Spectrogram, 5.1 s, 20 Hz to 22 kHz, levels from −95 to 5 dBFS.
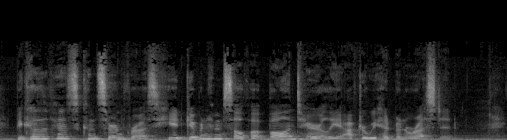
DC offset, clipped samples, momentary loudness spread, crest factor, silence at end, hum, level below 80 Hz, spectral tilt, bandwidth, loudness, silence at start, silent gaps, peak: under 0.1%; under 0.1%; 8 LU; 20 dB; 0 s; none; -54 dBFS; -3.5 dB/octave; 15.5 kHz; -36 LUFS; 0 s; none; -18 dBFS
